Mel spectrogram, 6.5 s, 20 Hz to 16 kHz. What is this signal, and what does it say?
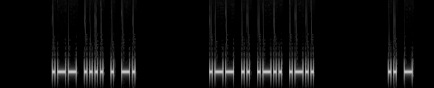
Morse code, heard as a keyed tone, about 32 wpm, 700 Hz. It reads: WHEN WILL IT
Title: 4x Word-Spacing - Sentences from Top 200 Words - 30wpm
